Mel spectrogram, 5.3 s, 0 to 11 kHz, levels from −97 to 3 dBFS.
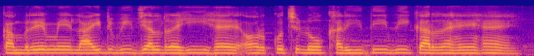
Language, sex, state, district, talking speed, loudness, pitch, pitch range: Hindi, female, Haryana, Jhajjar, 170 wpm, -15 LUFS, 185 Hz, 180-195 Hz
